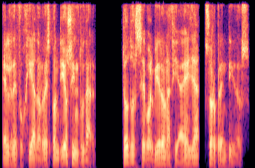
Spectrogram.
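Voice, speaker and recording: A man's voice, synthetic-sounding, reads a fan fiction audiobook in an even, flat way. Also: deep voice, moderate pace, dry recording. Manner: even, flat reading that spells out web addresses. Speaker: narrator. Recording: dry, slightly dull lo-fi sound.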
